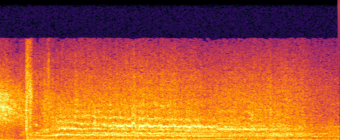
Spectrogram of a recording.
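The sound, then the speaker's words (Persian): A car revving hard and pulling away with squealing tires, the engine note rising steadily in pitch over a continuous loud roar of skidding rubber. “ماشین رو روشن کن، برو. نه نه نه نه نه نه نه، روشن شو، روشن شو.”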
